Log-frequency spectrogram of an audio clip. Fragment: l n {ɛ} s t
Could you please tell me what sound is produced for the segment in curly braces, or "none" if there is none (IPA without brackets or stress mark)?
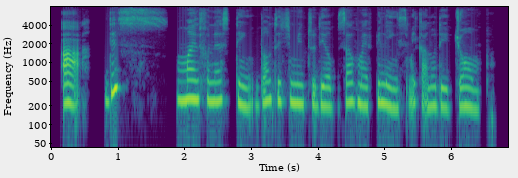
ɛ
